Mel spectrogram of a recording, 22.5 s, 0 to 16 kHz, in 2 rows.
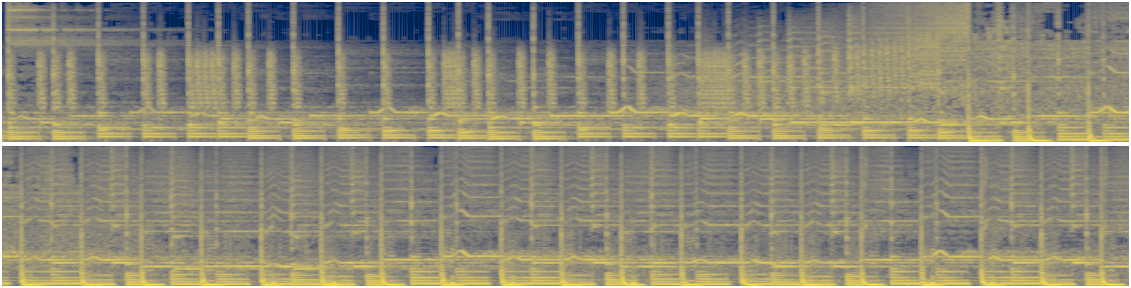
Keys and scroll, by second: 11.5 ctrl+-.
